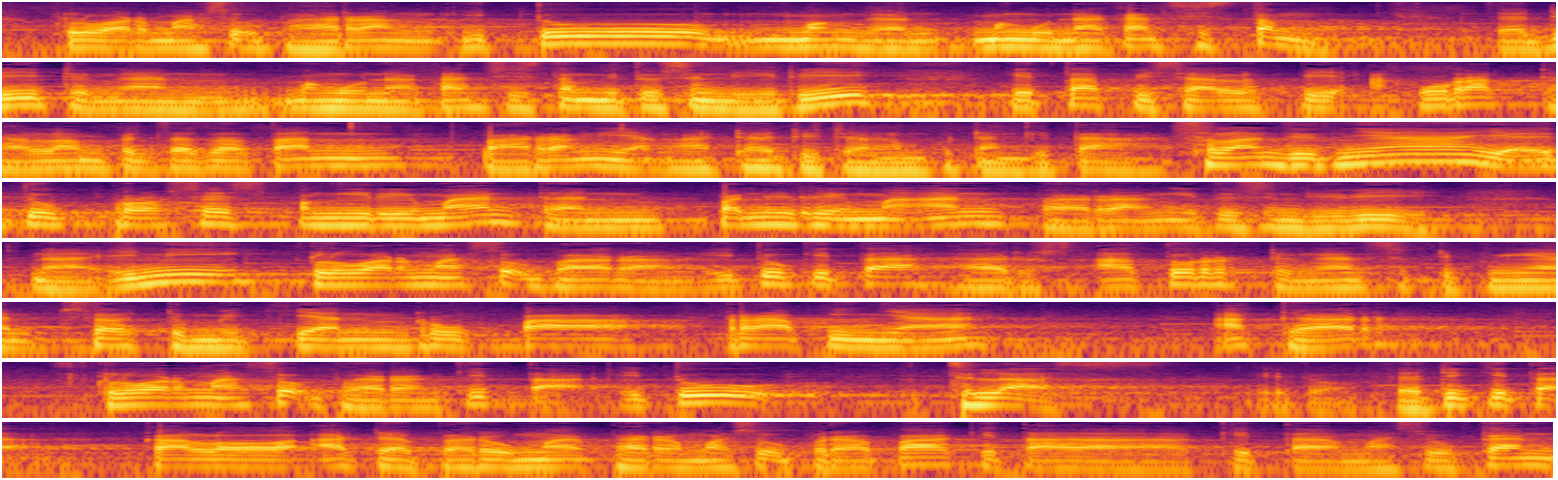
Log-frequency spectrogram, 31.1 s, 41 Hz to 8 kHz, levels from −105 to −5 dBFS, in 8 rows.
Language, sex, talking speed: Indonesian, male, 130 wpm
